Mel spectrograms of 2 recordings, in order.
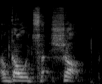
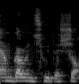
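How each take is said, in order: First: It is said in a Yorkshire accent, dropping 'the'. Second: It is said in a standard accent, with 'the'. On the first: The speaker calls it wrong. "the Yorkshire accent does my nutting because they miss out so many words" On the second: The speaker calls it right. "Why not just say"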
